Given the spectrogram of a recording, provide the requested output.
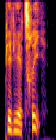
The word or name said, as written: pædiatri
